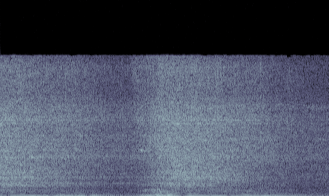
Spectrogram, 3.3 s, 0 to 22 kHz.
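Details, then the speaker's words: Honda S2000 after cylinder head work, freshly restarted with manifold residue burning off: engine blips up cleanly and settles smoothly, no stumble or hesitation; healthy throttle response. "no stumble it sounds nice it's"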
